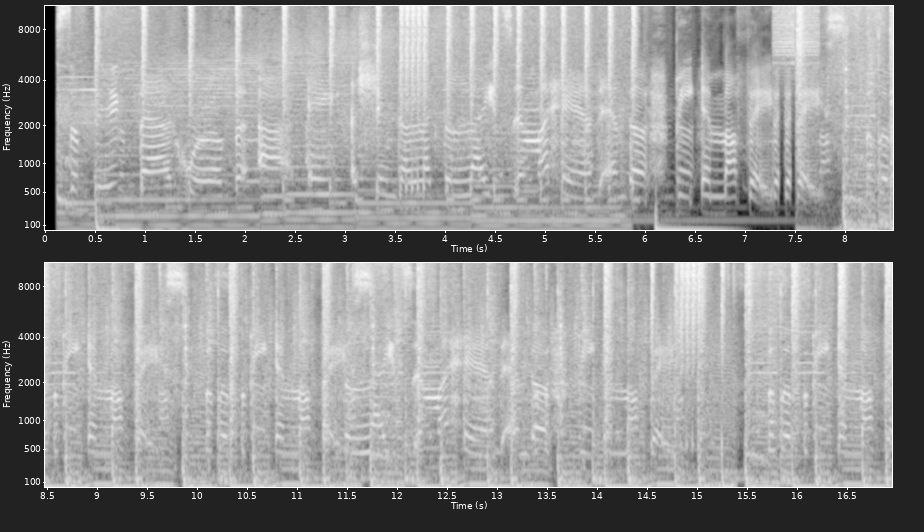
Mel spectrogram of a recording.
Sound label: english ringtone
